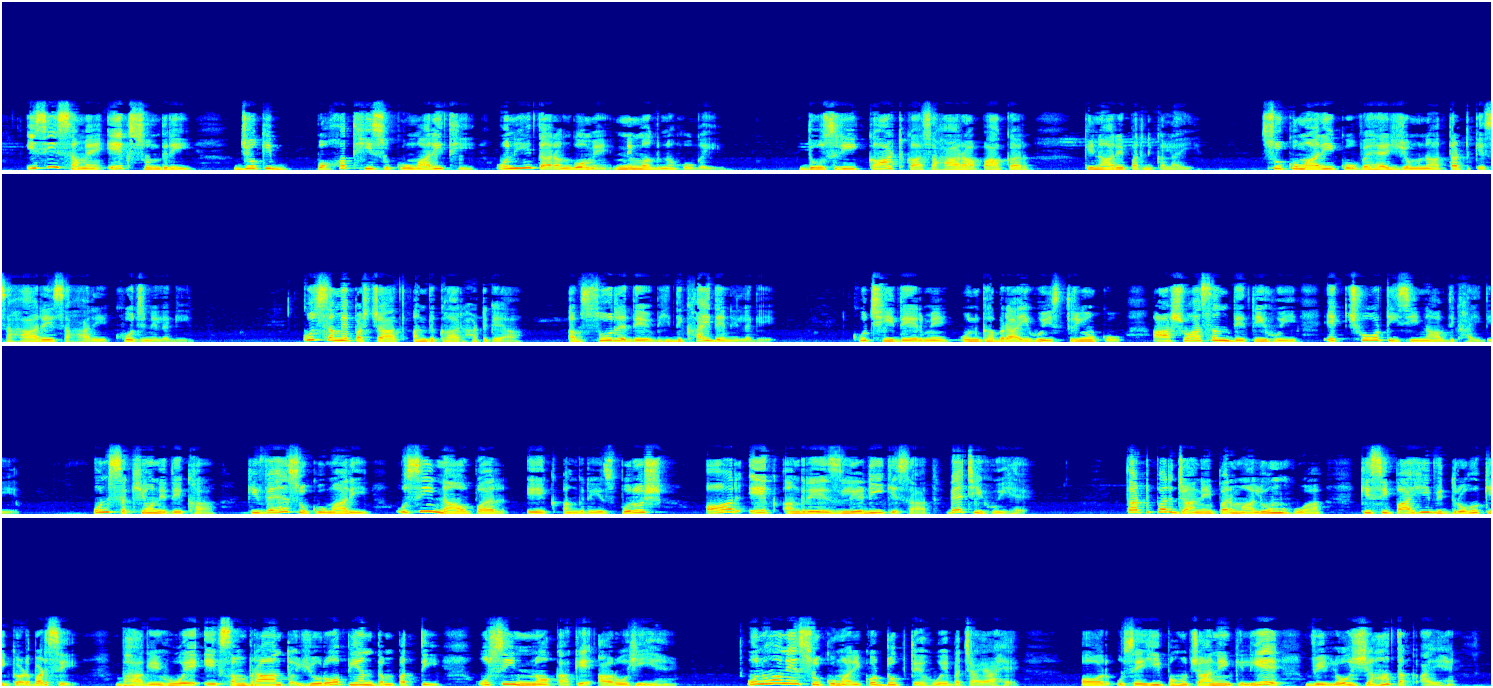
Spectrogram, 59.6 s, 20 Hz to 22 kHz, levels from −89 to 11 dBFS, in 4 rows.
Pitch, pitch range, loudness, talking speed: 200 Hz, 160-265 Hz, -23 LUFS, 130 wpm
